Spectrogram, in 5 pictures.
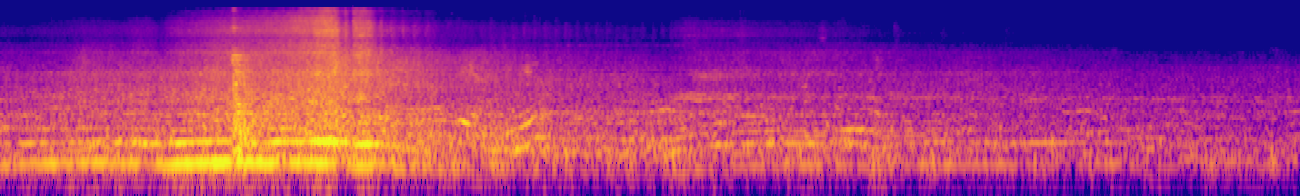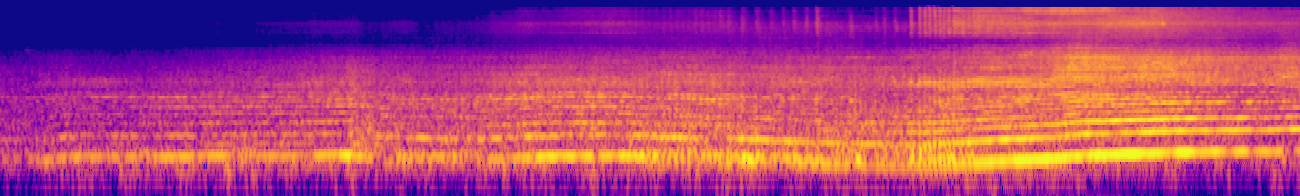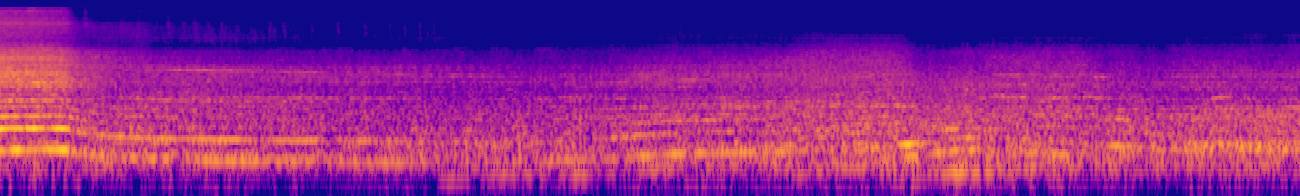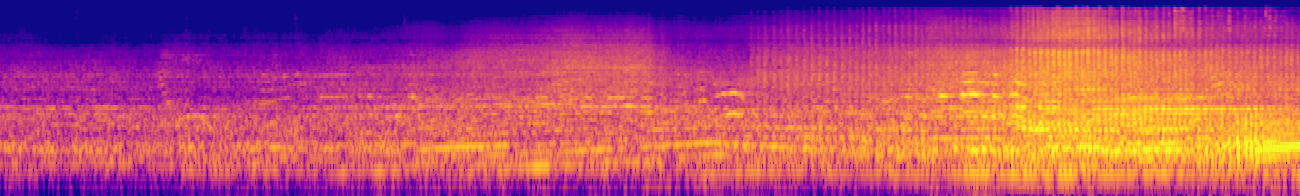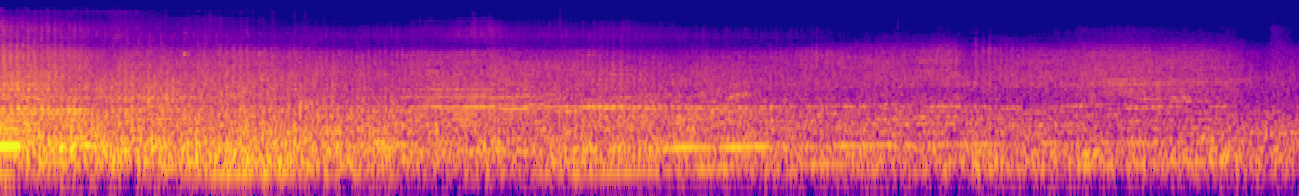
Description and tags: three socooters passing by.
city, sevilla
